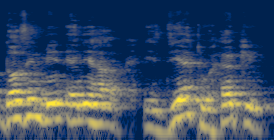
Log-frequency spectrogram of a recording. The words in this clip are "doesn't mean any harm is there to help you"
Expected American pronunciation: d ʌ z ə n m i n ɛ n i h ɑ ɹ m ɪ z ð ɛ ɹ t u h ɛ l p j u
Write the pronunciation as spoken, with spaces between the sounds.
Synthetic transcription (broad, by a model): d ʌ z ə n m i n ɛ n i h ɑ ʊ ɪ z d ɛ t u h ɛ l p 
